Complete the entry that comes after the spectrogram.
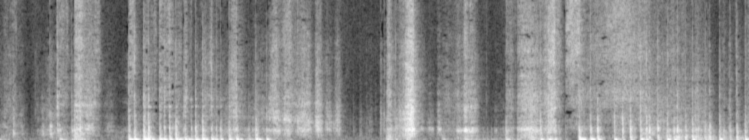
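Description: A medium-sized, hollow Steam Deck OLED retail box with a glossy holographic printed cardboard sleeve is held in both hands and tapped and scratched with bare fingertips across its front. The result is a dense run of quick, dry taps and scratchy scrapes with a low, hollow thump beneath them, broken by a few brief pauses.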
